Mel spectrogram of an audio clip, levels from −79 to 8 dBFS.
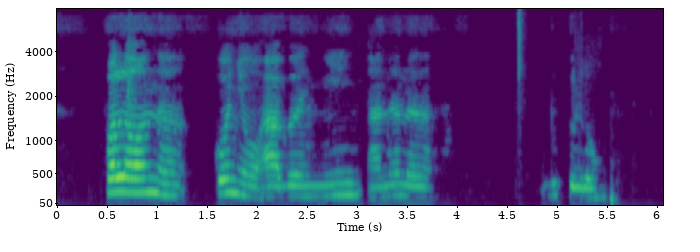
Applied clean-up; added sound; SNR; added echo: neural mask model RNNoise.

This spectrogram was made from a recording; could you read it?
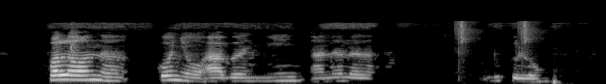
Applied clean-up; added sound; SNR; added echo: classical method spectral subtraction.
